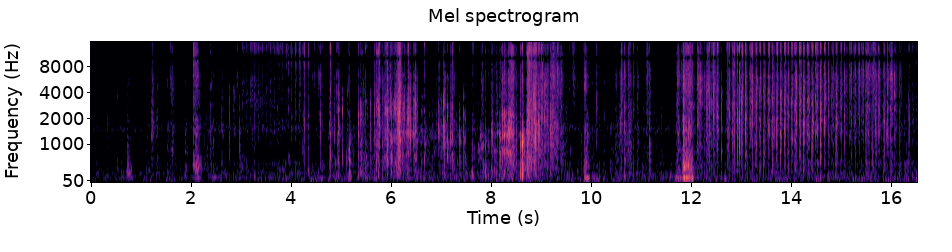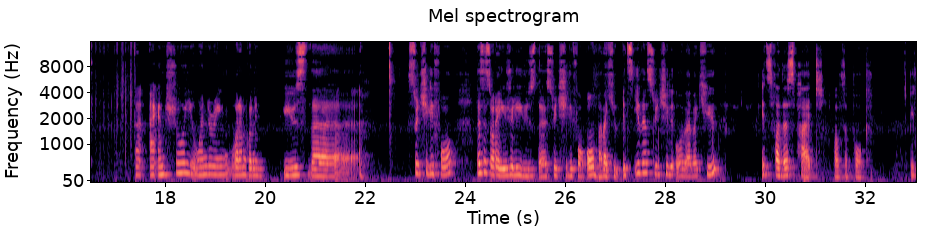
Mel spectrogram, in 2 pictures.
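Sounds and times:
plastic sachet crinkling: 2.3s - 11.2s, 11.8s - 17.4s.

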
